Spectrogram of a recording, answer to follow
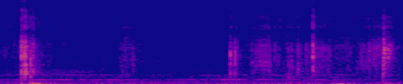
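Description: Scissors cutting a crinkly plastic toy package: a handful of short separate snips and crinkles, the strongest just after the start, over a faint steady low hum.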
